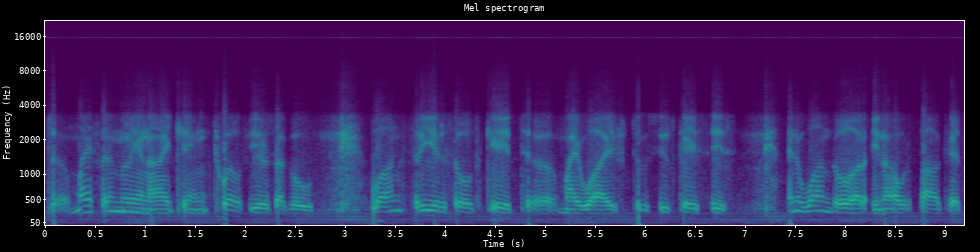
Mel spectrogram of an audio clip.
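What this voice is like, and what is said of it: Foreign accent in English. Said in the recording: “obviously, hear my accent.”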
